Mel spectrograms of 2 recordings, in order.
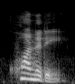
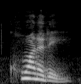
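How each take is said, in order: First: The first t drops and the second is flapped. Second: The first t drops and the second is flapped.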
